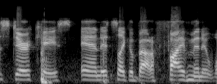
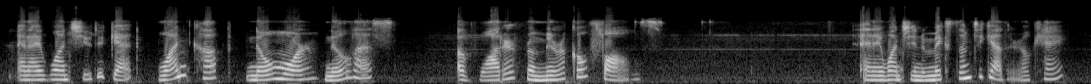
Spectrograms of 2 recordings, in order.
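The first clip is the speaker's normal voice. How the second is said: whispering female voice. Voicing an unseen whispering voice giving instructions about the vines: whispering female voice. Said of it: "you hear the whisper".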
